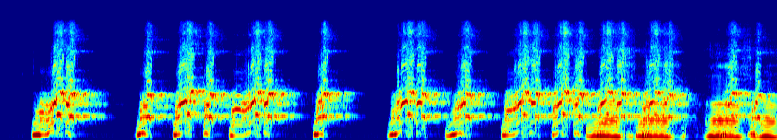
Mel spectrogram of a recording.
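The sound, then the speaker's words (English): A goose call blown in a series of loud, sharp clucks, some single and some in quick doubled pairs, with short pauses between bursts and no talking. “We have a cluck. Hit a cluck real quick, brother. Okay, double cluck.”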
